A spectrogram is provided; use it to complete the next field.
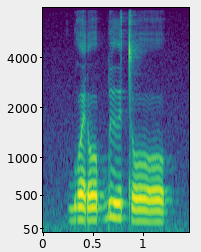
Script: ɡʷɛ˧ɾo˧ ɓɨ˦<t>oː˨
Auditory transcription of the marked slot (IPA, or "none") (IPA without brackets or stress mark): t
